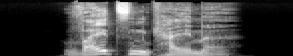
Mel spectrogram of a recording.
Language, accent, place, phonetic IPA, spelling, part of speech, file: German, Germany, Berlin, [ˈvaɪ̯t͡sn̩ˌkaɪ̯mə], Weizenkeime, noun, De-Weizenkeime.ogg
- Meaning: nominative/accusative/genitive plural of Weizenkeim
